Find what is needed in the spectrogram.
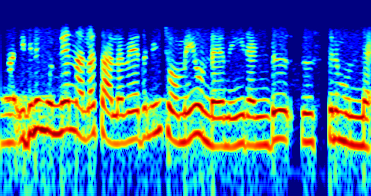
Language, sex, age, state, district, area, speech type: Malayalam, female, 18-30, Kerala, Wayanad, rural, conversation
